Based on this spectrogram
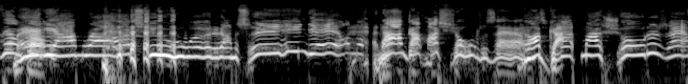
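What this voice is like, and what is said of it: Imitates another person's voice. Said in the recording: “I know my impression sounds just like him.”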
